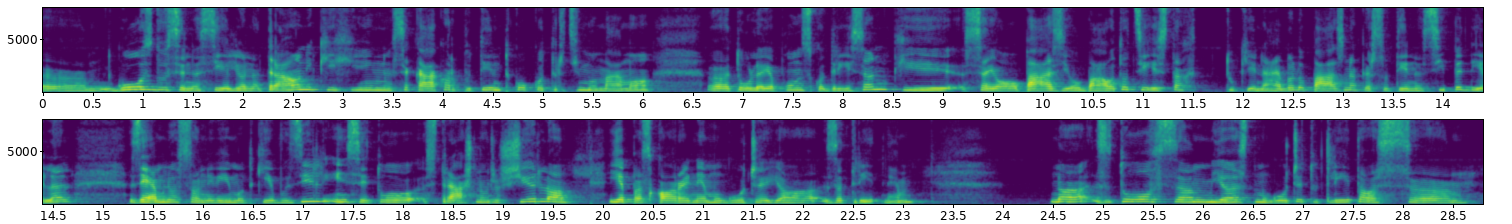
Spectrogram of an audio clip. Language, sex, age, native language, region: Slovenian, female, 60+, Slovenian, Central Slovenia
